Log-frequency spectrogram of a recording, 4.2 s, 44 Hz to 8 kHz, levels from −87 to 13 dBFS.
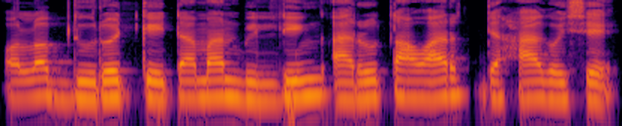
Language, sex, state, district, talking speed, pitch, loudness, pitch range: Assamese, male, Assam, Kamrup Metropolitan, 115 wpm, 140 Hz, -18 LUFS, 140-145 Hz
